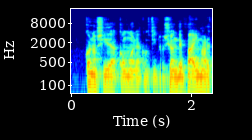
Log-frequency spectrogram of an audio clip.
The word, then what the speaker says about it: Weimar: En segundo lugar, la Constitución alemana de 1919, conocida como la Constitución de Paimar, que se escribe weimar W e y latina m a r. Weimar Baimar.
